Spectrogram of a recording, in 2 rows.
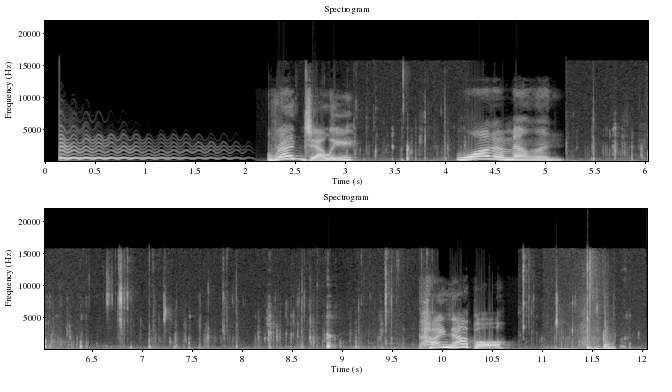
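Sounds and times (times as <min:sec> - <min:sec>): cartoon boing: 0:00.2 - 0:02.0.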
